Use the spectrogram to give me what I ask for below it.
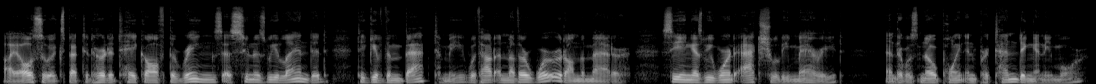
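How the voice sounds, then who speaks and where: A man reading a romance audiobook in the first person, in a slow and unhurried way. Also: deep voice, no echo, clean studio sound. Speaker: audiobook narrator. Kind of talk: scripted romance narration.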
